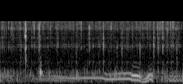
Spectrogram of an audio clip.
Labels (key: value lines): label: biophony, cascading saw
recorder: HydroMoth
